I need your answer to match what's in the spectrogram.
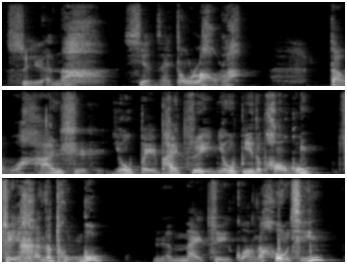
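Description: A man voicing a gruff, ruthless old tomb-raider boss in a low, husky mutter. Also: huge pitch swings, measured pace, exaggerated voice. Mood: boastful.

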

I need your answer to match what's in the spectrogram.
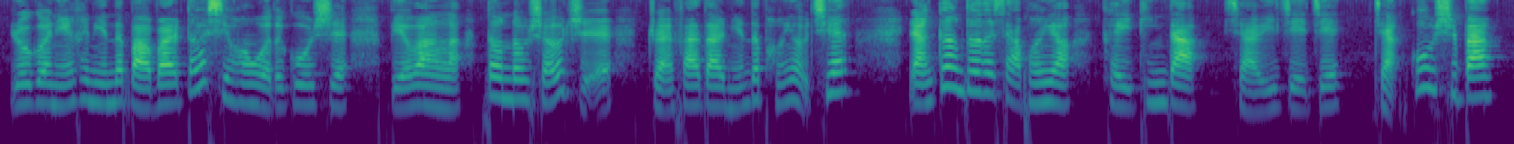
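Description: A woman narrating a bedtime story for children in a gentle, sing-song manner, talking directly to her young listeners. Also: medium pitch, lively intonation, a little fast.

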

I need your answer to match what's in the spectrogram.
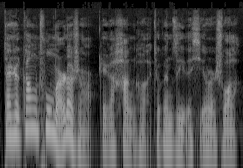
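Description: Male storyteller, mellow even tone, casual folksy retelling of a novel. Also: mid-range voice, racing. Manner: chatty, addresses the listener directly, folksy asides. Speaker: book storyteller.

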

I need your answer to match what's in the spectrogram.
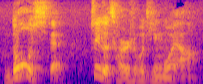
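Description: Talking rapid-fire over a little hiss or hum, this man teaches Japanese words in a relaxed, chatty way. His pitch swings lively as he keeps asking himself questions and supplying the answers.

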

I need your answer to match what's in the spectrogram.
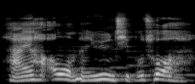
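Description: Woman reader playing a patient storybook dad, soft and hesitant, mid pitch. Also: moderate pace, natural voice. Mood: gentle. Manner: gentle, hesitant. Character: mild, patient father.

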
